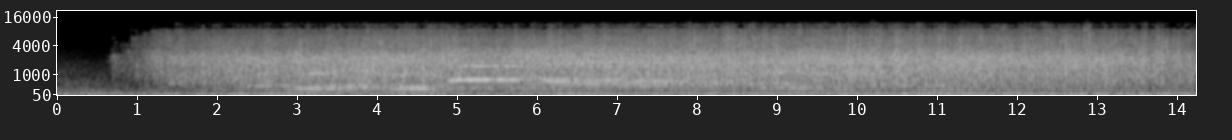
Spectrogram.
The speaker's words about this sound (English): Yes, I heard both the applause and the boos.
